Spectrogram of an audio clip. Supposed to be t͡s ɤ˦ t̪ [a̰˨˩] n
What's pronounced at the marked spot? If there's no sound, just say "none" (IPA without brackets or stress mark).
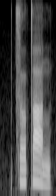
a˥˨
